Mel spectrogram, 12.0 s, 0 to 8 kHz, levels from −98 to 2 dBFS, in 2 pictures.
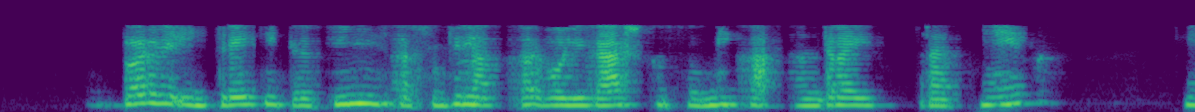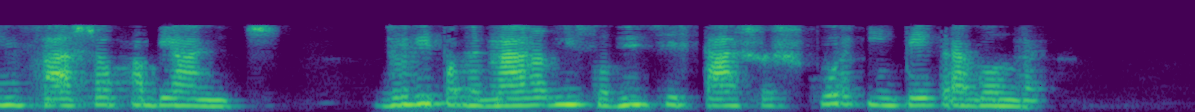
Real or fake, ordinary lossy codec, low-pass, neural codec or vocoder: fake; AAC, 16 kbps; 7.2 kHz; codec, 44.1 kHz, 2.6 kbps, SNAC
